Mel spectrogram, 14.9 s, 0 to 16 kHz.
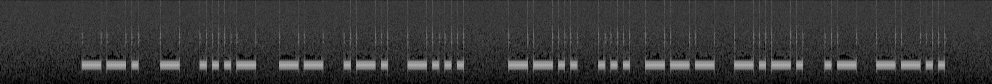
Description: Morse code, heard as a keyed tone, hand-sent with a paddle, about 13 wpm, 840 Hz. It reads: GTVMRB ZSOCAZ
